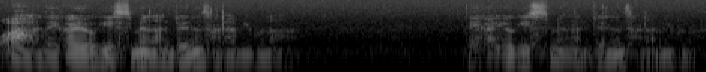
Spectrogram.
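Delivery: low, soft musing to oneself; quiet realization. Retold or imitated. Preacher as Elijah realizing his mistake, hushed.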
